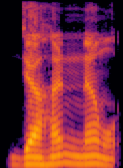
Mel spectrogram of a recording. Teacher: ജ നാവിന്റെ മധ്യഭാഗം മേലെ അണ്ണാക്കിലാണ്.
